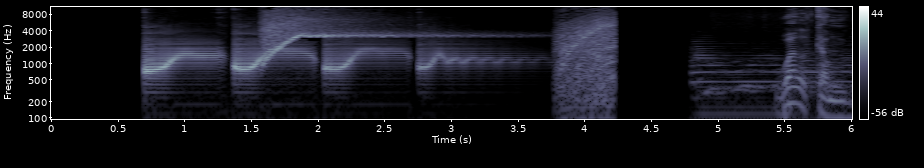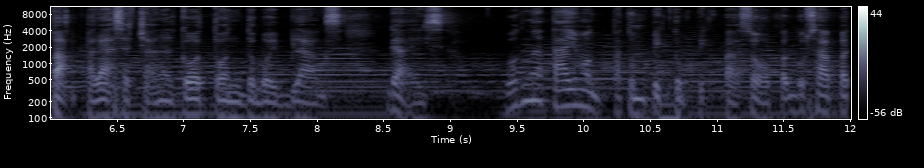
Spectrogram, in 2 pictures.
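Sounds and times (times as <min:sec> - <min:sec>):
cartoon springy boings: 0:00.8 - 0:04.3.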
